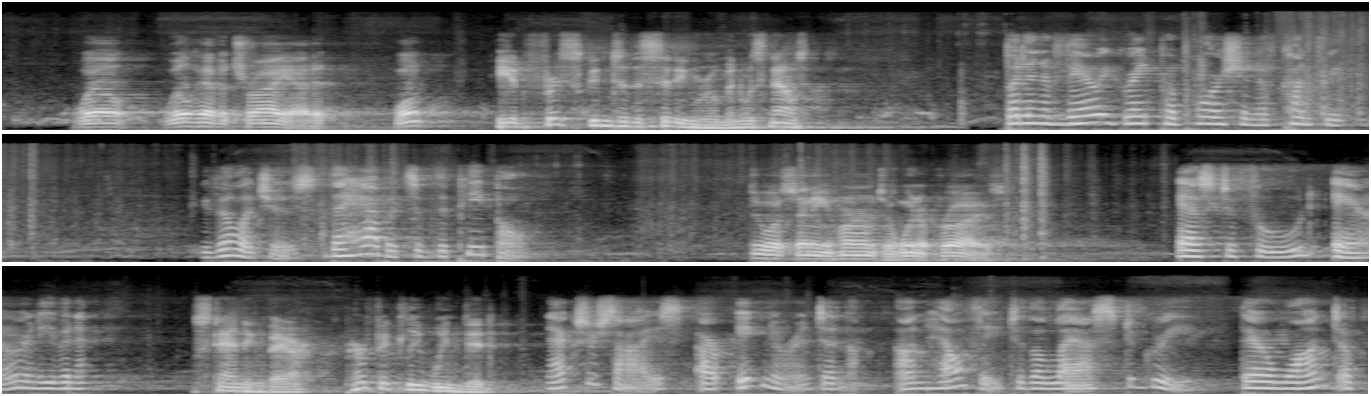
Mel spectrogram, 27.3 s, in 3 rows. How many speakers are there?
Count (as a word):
three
